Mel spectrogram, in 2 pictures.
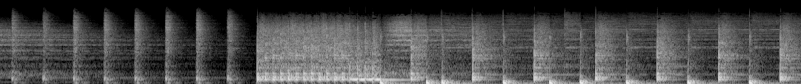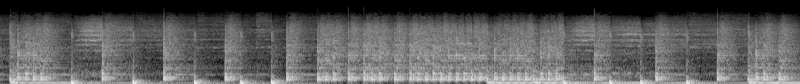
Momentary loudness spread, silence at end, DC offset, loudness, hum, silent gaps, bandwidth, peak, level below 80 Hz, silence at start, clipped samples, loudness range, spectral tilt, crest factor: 12 LU; 0 s; under 0.1%; -15 LUFS; none; none; 12.5 kHz; 0 dBFS; -20 dBFS; 0 s; under 0.1%; 4 LU; -5 dB/octave; 14 dB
